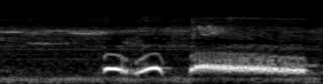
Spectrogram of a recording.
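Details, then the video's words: Male spotted dove cooing: two short, loud, bending coos followed by a longer level coo held for over half a second, over a steady low background hum. "Derkuku Suara Bersih"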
